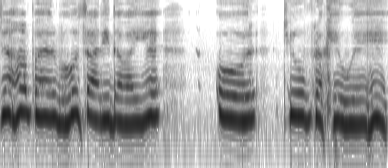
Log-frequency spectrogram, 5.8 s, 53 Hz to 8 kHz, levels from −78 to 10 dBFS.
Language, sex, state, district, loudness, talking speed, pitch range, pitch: Hindi, female, Chhattisgarh, Jashpur, -11 LUFS, 105 wpm, 215-255 Hz, 235 Hz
